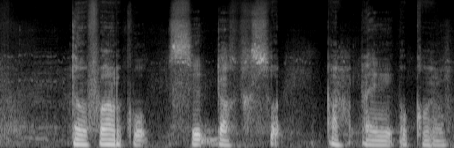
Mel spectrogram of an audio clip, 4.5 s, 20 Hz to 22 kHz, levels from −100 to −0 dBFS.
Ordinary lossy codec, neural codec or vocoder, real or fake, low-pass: none; codec, 44.1 kHz, 1.7 kbps, Pupu-Codec; fake; none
